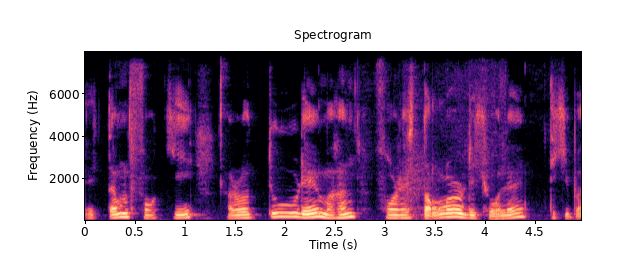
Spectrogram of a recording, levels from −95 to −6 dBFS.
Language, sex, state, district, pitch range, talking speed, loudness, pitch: Nagamese, male, Nagaland, Kohima, 130-170 Hz, 145 wpm, -17 LUFS, 140 Hz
